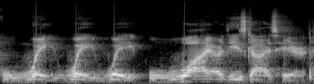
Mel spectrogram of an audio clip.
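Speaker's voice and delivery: low-pitched, mild mock bewilderment; freaked out. All-Stars seeing the Scabbards, mildly freaked out. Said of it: "they're just so freaked out".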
